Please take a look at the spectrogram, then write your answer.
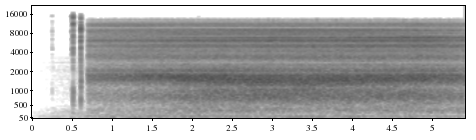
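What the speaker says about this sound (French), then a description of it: "Ce sifflement est produit par des particules chargées dans l'environnement." Steady broadband hiss of charged particles picked up by the Cassini spacecraft's radio instrument during its first dive between Saturn and its rings, beginning after a few sharp clicks, then holding loud and even to the end, with no voices.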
